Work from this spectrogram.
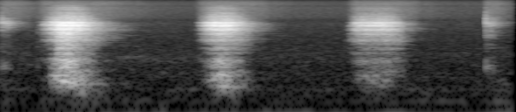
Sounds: Sniff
